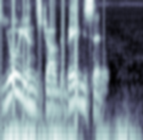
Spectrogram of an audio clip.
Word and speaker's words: Julian: It's like And what a J, god- except pronounced with a Y. Julian.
